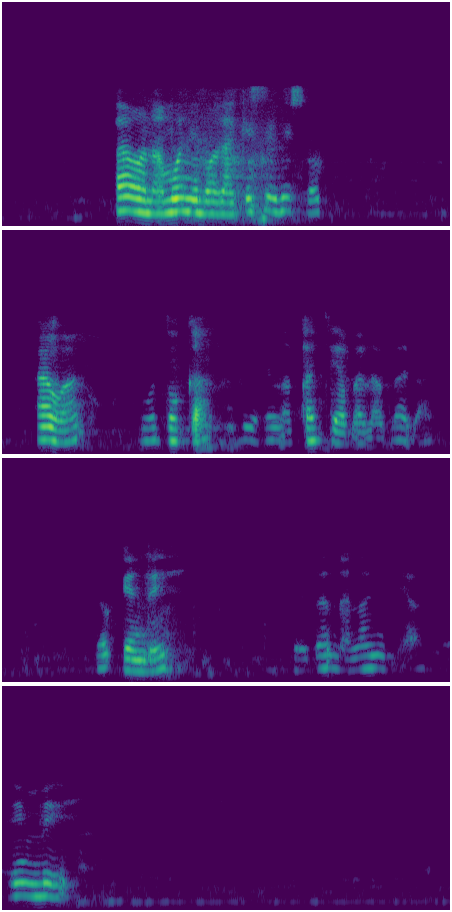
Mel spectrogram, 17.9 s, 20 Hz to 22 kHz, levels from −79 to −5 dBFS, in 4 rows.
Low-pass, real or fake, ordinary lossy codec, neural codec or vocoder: 5.4 kHz; fake; AAC, 24 kbps; codec, 24 kHz, 1.2 kbps, DualCodec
